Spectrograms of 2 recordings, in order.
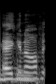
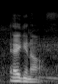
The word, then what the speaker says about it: Eganoff: Eganoff, it's okay. Eganoff. It takes some time. It does. It honestly takes some time, but I tell people it sounds like a breakfast sandwich. Eganoff.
